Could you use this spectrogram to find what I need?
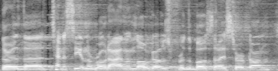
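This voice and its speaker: Both audible room echo and noticeable background noise are present. Through them, a male voice pitched fairly high talks with ordinary pitch variation. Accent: American. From US Midwest, Minnesota. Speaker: retiring navy officer. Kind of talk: retirement speech.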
